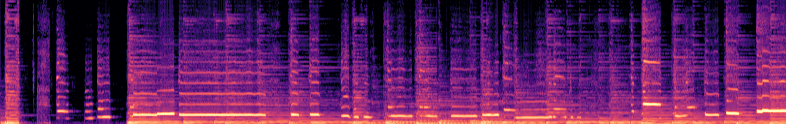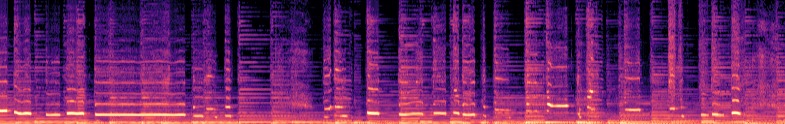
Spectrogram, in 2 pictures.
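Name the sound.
whistling a song melody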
